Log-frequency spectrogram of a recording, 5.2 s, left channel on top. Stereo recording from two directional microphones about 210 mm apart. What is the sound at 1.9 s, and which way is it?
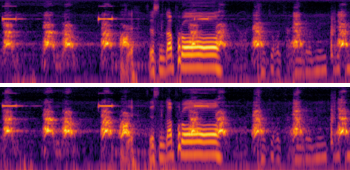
Speech, centre (ahead or behind).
